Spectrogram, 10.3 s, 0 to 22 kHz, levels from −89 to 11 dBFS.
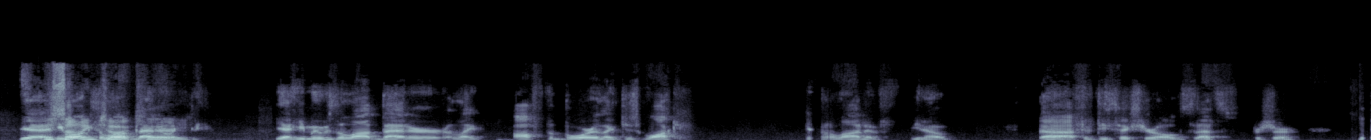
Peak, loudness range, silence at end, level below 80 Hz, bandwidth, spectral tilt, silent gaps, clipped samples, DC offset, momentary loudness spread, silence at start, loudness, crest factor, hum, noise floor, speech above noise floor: -2 dBFS; 9 LU; 0.05 s; -62 dBFS; 12.5 kHz; -5 dB/octave; none; under 0.1%; under 0.1%; 18 LU; 0.15 s; -21 LUFS; 20 dB; none; -71 dBFS; 50 dB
